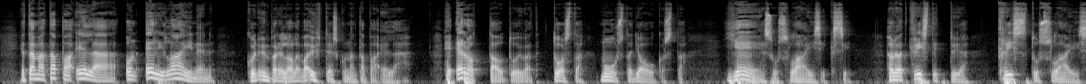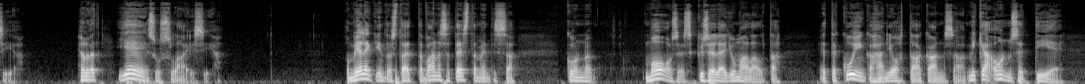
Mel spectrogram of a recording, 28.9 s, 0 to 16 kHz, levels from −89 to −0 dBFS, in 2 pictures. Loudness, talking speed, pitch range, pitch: -18 LUFS, 90 wpm, 85-125 Hz, 100 Hz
